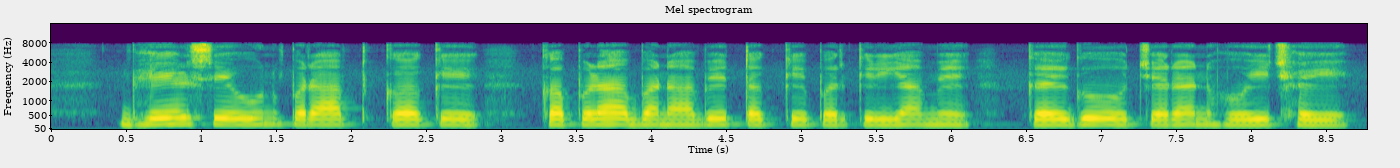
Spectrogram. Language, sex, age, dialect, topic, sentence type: Magahi, female, 18-24, Western, agriculture, statement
